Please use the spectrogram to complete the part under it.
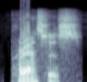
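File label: "précis", American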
